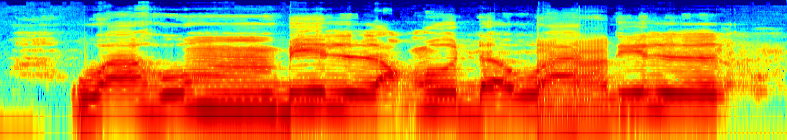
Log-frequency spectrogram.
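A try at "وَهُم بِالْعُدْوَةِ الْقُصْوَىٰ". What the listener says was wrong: Ini barusan kita bahas Bunda, mim sukun ketemu huruf ba, dengarkan dulu baru baca. Mim sukun ketemu huruf ba, Ifa syafawi, amnya ditahan dulu ya. Wahum bil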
